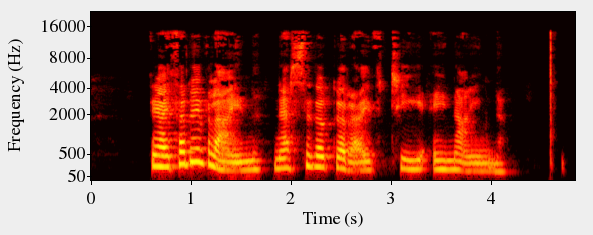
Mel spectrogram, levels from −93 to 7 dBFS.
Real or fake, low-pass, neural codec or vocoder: real; 14.4 kHz; none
